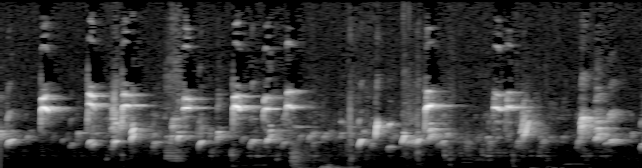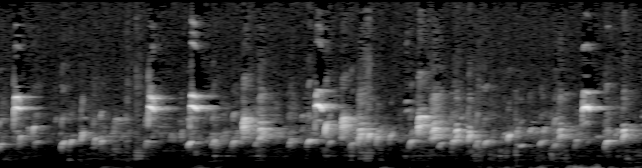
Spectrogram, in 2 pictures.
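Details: Excited goldfinch song used to make a goldfinch sing, a dense stream of liquid chirps, jingling trills and high piercing notes, faint low bumps in the background.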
